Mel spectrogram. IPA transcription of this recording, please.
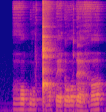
ɦ o˧ ɓ u˨˦ ɡ͡ǃ a˧ p e˨ ɗ oː˧ ɗ ɛː˨ ɦ ʌ˦

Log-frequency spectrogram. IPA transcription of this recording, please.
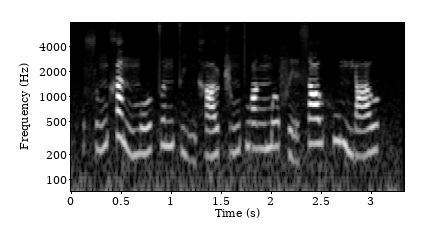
s ʊ˧˥ ŋ x a˥˩ n m o˧˥ ʊ̯ t̪ ə˥ n t̪ ḭ˨˩ ŋ x ɑ˧˥ ʊ̯ ʈ͡ʂ ʊ˧˥ ŋ t̪ w ɑ˥ ŋ m ɤ˥ f ḛ˨˩ ɪ̯ s ɑ˥ ʊ̯ x u˥ m j ɑ˧˥ ʊ̯

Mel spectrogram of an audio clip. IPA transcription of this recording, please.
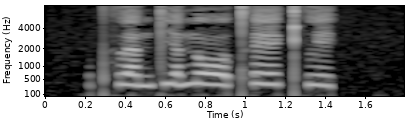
pʰ l a˩˦ n t i˩˦ a̯ n ɔː˨˩ tʰ ɛː˧ kʰ l e˨˩ k̚

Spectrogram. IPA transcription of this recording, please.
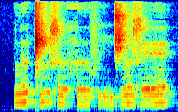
l ə ǁ ɯ ɬ əː h əː f i n d͡ʒ əː ɮ ɛː

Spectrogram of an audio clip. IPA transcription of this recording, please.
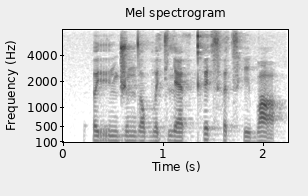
ʔ ə rʲ ʊ n d͡ʒ u n d ɔ b ɜ tʲ l æ θ kʰ ɪ t͡sʰ ə t͡sʰ i b ɑ

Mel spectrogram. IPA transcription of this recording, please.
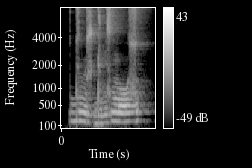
d ʉ z ɖ i z n̪ o z

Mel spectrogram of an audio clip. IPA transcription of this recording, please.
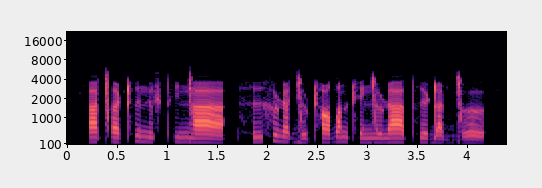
a ǀ ɐ ʈʰ ɨ n ʉ ʃ t̪ʰ i ŋ͡ǀ a | h ɨ x ʉ ɳ ɐ ɡ͡ǀ ʉ ʈʰ ɐ dˤ ʉ n ʈʰ e ŋ͡ǀ ʉ ɳ a t̪ʰ ɨ ɖ a ɖ ɡ͡ǀ ɵ

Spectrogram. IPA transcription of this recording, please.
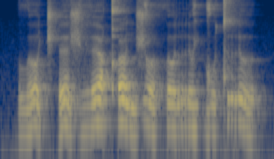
ð ʌ˩˧˩ t͡ʃʼ ɛ˩˧˩ ʒ ɦ ɛ˧˥˧ qʼ ɯ˥˩ n ʒ ʌ˥˩ θ ʌ˧ r ə˧ j ɡ o˩˧˩ t r ə˥˩

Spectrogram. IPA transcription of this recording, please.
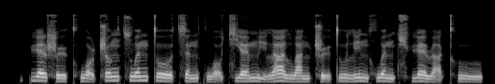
p ɥ ɛ˥˨ ʂ ɻ̩˨˦ kʰ w ɔ̰˨˩ ʈ͡ʂ ɤ˦ ŋ t͡s w ə˦ n t̪ o˥˨ ʊ̯ t͡s ə˦ n k w ɔ̰˨˩ t͡ɕ j ɛ˨˦ m ḭ˨˩ l ä˥˨ l w a˨˦ n ʈ͡ʂ ɻ̩˨˩ t̪ u˥˨ l i˥˨ n x w ə˥˨ n t͡ɕʰ ɥ ɛ˥˨ ɻ ä̰˨˩ kʰ u˥˨

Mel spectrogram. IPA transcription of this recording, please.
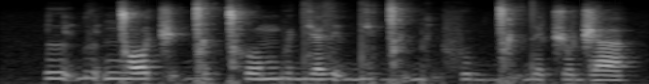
l ḭ b l ḭ ŋ͡ǀ ɔ t͡ʃ ḭ ɡ͡ǀ e ǀʰ o m b u dʲ a z ḭ b dʲ ɛ ɡ͡ǀ ḭ b ḭ f u b ɡ͡ǀ ḭ d ɛ t͡ʃ o d͡ʒ a

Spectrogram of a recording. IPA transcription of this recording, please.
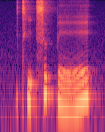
tʰ i˨˩ ʔ s ɯ˦˥ k̚ p eː˩˦

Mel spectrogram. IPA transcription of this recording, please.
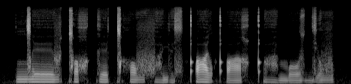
ŋ͡ǀ eː v ǀ ʊ χ k e ǀʰ ɔ v f a̤ j e̤ sʲ qʼ a lʲ qʼ aː χ qʼ a̤ m oː z dʲ ɔ v

